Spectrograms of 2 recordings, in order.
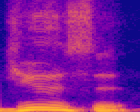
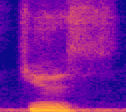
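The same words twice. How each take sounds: First: It is said with a long vowel and added su. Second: It is said as one syllable, ending in s. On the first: "Jadi juice" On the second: "Ini dari bahasa Inggris juice"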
